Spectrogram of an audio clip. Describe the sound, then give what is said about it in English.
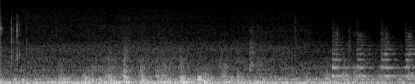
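A train pulls into London Paddington station with a steady, heavy low rumble and rattle, and a higher tonal whine joins near the end. “Well, the train is pulling into London Paddington right now, and the time is 5:40.”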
